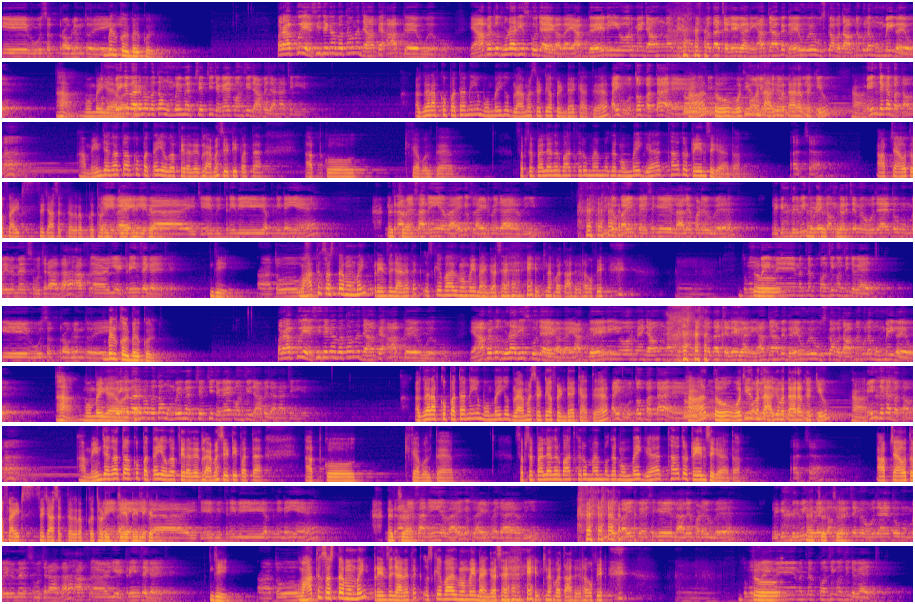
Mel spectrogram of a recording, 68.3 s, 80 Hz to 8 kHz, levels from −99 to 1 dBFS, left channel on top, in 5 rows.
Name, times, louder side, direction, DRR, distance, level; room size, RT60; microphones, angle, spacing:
voice 1, 0.0-1.8 4.1-6.7 7.0-13.8 15.1-18.2 22.8-26.1 26.5-27.7 39.2-39.7 42.4-45.8 46.7-49.1 49.9-52.1 52.5-57.3 58.5-59.6 64.8-65.3 65.8-67.8, left 2 dB, 30° left, 2.0 m, -29 dB
voice 2, 1.5-2.4 10.0-10.6 14.5-15.8 19.9-22.8 24.0-26.1 26.4-26.7 28.5-31.6 31.9-32.6 33.5-34.1 35.1-38.4 40.5-43.4 46.6-47.2 49.6-50.2 52.7-53.7 57.8-58.1 59.1-64.0 65.9-66.4, right 4 dB, 85° right, 0.7 m, -26 dB
Piano, 23.9-30.3, left 1 dB, 10° left, 4.5 m, -39 dB
25.0 x 14.5 x 8.1 m
head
